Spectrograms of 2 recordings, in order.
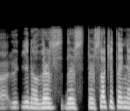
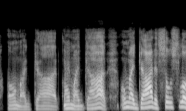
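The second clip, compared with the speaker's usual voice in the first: low, anguished muttering under the breath; 4 semitones lower than usual. Retelling sitting in the audience as a piece plays too slowly: retelling own anguished muttering. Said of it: "and I'm in the audience going".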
